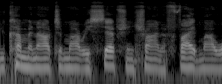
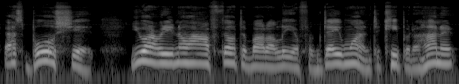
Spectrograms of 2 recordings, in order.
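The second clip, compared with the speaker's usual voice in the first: higher and louder, heated retort; angry argument; 7 semitones higher, 6 dB louder than usual. Acted. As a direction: snap back at her, fed up.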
